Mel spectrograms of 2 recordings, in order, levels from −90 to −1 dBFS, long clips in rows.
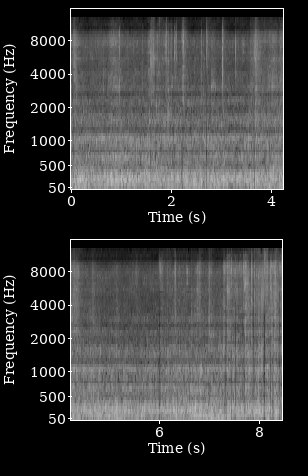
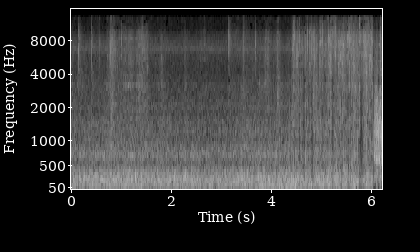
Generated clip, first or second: first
